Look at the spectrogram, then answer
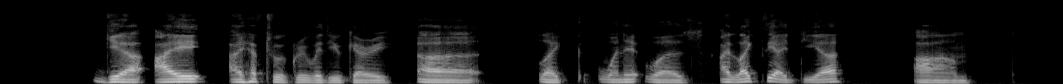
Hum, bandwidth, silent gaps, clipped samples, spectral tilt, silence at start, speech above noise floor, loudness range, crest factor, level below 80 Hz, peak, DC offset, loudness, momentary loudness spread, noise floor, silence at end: none; 11.5 kHz; none; under 0.1%; -8 dB/octave; 0.95 s; 66 dB; 5 LU; 20 dB; -46 dBFS; -4 dBFS; under 0.1%; -24 LUFS; 13 LU; -88 dBFS; 0.95 s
